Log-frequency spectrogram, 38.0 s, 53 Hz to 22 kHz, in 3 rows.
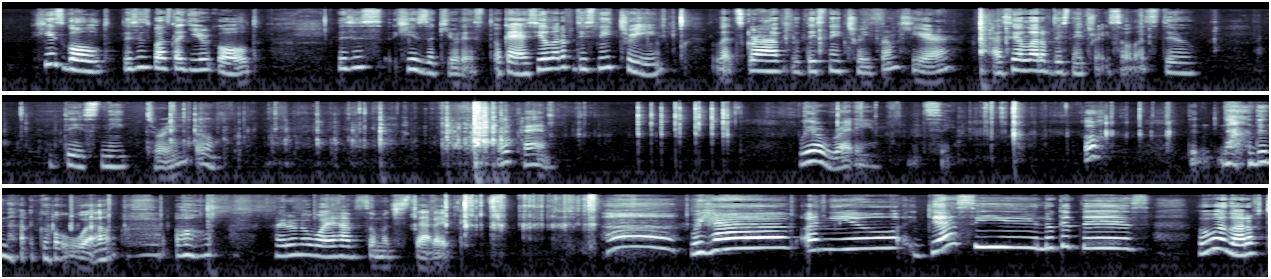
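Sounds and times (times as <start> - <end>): plastic capsule clicks and rustles: 14.3 - 20.1, 22.3 - 24.5
paper wrapper crinkling: 14.6 - 24.5, 28.8 - 32.1.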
